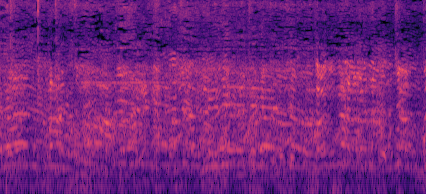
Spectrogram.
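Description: Many men's voices talking over one another in a jostling crowd, a continuous babble with no single clear speaker.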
